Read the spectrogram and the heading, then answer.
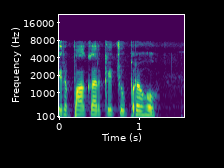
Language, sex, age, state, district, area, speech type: Punjabi, male, 18-30, Punjab, Gurdaspur, urban, read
